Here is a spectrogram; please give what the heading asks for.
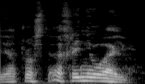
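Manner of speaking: ordinary talk, nothing marked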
